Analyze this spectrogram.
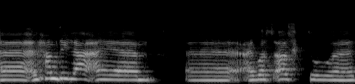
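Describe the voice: A woman speaks at a moderate pace and a medium pitch.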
